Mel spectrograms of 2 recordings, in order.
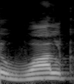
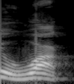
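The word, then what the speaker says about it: walk: डब्लू ए एल के बहुत लोग इसे वाल्क पढ़ लेता है नहीं पढ़ना है दोस्तों क्यों क्योंकि दोस्तों आपको एल को यहां पर साइलेंट रखना है ठीक है इसे पढ़ेंगे वक वक मीस क्या होता है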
